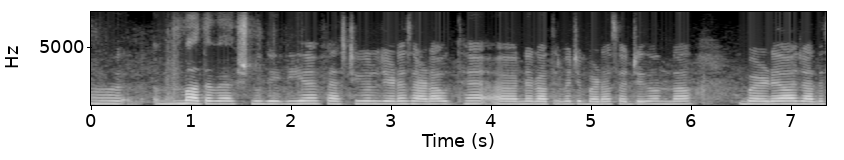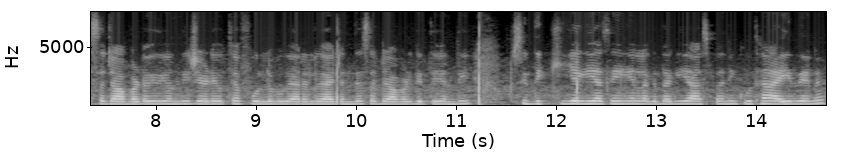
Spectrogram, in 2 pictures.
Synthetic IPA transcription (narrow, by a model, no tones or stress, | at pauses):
mãːt̪aːʋɛːʃnũːd̪eːʋiːɛːpʰɛːsʈiːʋəld͡ʒeːɽaːsaːɽaːʊt̪ʰːɛ̃ːnəɾaːt̪ɾʋɪt͡ʃbəɽaːsəd͡ʒeːt̪aɦʊ̃nd̪aː | bəɽaːzjaːd̪aːsəd͡ʒaːʋəʈɦoiiɦõːnd̪iːd͡ʒeːɽeːʊt̪ʰːɛ̃ːpʰuːlʋəɡɛːɾaːləɡaːeːd͡ʒãːnd̪eːɛːsəd͡ʒaːʋəʈkɪt̪ːeːd͡ʒãːnd̪iː | ʊsĩːd̪ɪkʰːiːɛːɡiəsĩːɪãːləɡd̪aːkɪaːspaniːkut̪ʰɛ̃ːaːiːd̪eːnː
